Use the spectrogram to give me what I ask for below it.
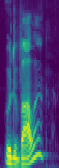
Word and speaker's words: Uddevalla: So where I want to start the interview is in, I don't know how to pronounce it correctly, Uddevalla? – Uh-huh.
